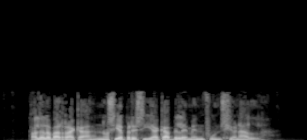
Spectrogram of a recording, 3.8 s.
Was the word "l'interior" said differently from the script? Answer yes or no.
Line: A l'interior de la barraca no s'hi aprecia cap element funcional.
yes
